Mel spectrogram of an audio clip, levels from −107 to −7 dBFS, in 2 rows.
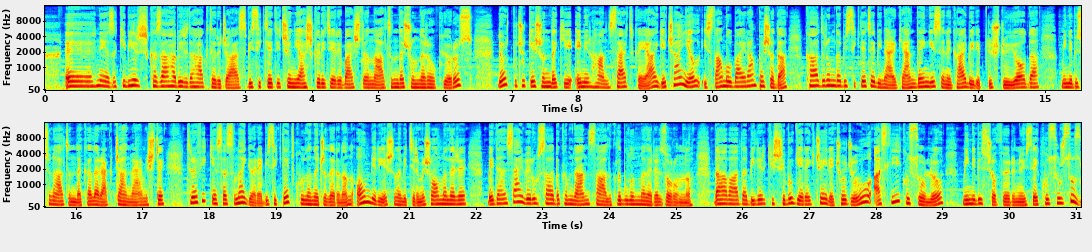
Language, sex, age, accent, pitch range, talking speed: Turkish, female, 40-59, native, 145-205 Hz, 125 wpm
